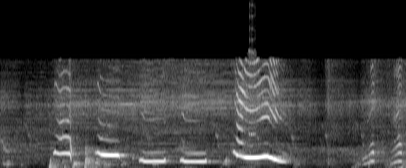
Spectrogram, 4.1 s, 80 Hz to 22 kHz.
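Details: Song of a black-throated laughingthrush, 5 May 2021: a string of steady whistled notes, a few held at a lower pitch, then a loud swooping whistle falling away, with soft high chips after.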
